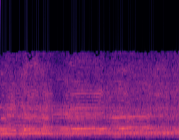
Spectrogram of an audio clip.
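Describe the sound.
A crowd of hundreds cheers in joy as rescuers pull a family one by one from the rubble of collapsed buildings in Syria, a dense, continuous roar of many voices that stays loud throughout.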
